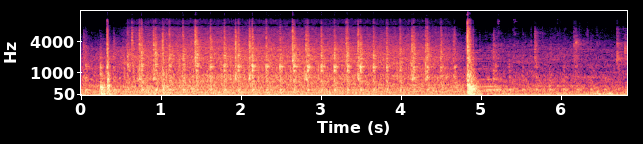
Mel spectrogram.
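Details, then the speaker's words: 2012 Chrysler 300C engine idling with cam failure: light, rapid regular tapping, about five or six a second, over a steady idle; top-end tick from cam and lifter failure, car still drivable. "You hear the tap. Still functional, still drive. It's just cam failure."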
